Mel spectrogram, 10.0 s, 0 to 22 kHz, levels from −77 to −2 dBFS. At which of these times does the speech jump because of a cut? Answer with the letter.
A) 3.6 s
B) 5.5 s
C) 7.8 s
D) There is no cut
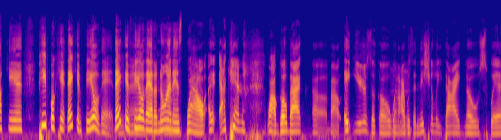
A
